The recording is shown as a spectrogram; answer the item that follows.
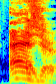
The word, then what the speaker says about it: Azure: How do you pronounce it? Azure.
